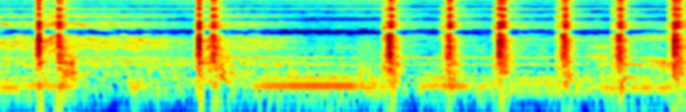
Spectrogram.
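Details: Bench-tested bad Honda Odyssey starter with ignition key held simulated: sharp clicks in loose pairs, then about three per second, no motor spin between them; internal short throwing sparks; solenoid clicking without cranking, internal starter fault.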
